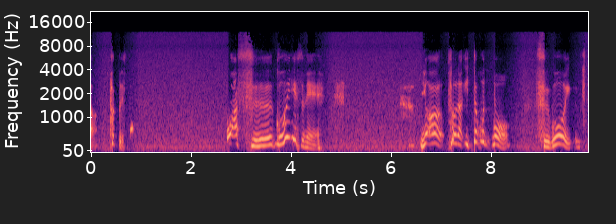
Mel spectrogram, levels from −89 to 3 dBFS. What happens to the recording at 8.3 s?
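At 8.3 s the speech sounds squashed, with loud and soft syllables pulled close together in level. That gain pumping runs through the whole clip, not just this moment, and the swing is around 20 dB. The likely cause is microphone gain set far too high, with a fast limiter or compressor clamping down on every peak and releasing in the pauses; the room noise sits normally about 40 dB under the speech.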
